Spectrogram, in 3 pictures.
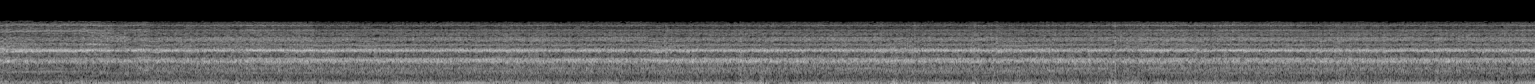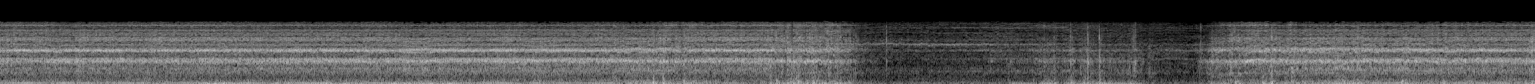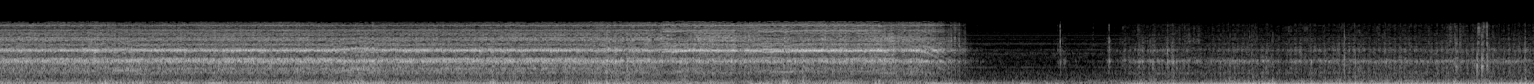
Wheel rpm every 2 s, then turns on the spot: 160, 160, 160, 160, 160, 160, 160, 160, 160, 160, 160, 140, 10, 40, 160, 160, 160, 160, 160, 150, 20, 20, 20.
42-46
